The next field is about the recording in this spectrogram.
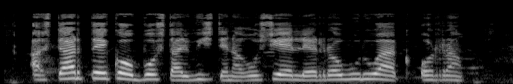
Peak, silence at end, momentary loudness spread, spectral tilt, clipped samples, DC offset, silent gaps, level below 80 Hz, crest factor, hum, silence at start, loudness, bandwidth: -2 dBFS; 0.5 s; 11 LU; -2.5 dB/octave; under 0.1%; under 0.1%; none; -64 dBFS; 18 dB; none; 0.3 s; -20 LUFS; 11.5 kHz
